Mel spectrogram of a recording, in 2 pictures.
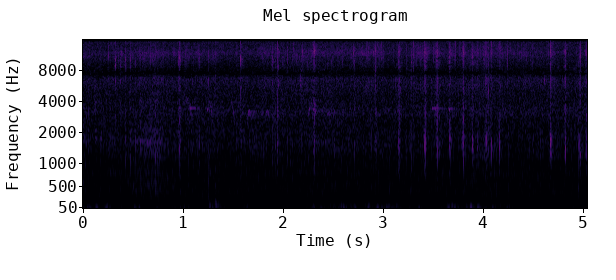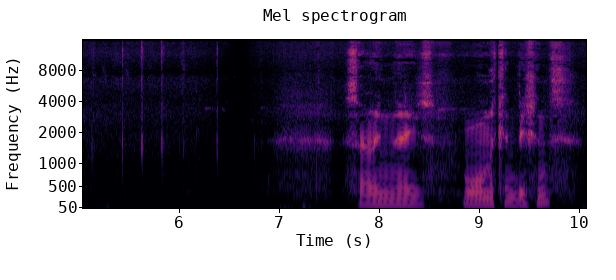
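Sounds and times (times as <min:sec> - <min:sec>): faint small clicks and ticks: 0:00.0 - 0:06.6.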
